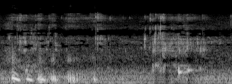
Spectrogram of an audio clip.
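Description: Light splashing and dripping water as a child swims in the evening, with a few soft splashes early on followed by quieter trickles and drips.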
